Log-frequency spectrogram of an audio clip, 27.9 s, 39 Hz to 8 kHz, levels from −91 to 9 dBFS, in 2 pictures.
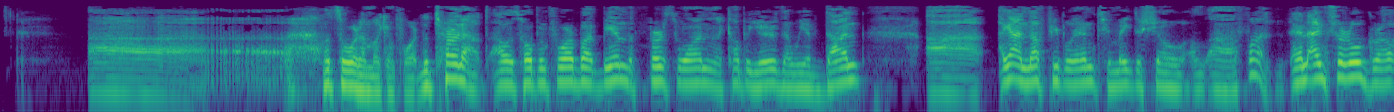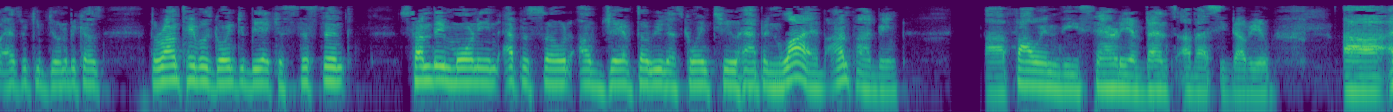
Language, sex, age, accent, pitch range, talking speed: English, male, 30-49, American, 115-160 Hz, 170 wpm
